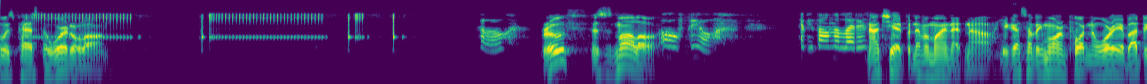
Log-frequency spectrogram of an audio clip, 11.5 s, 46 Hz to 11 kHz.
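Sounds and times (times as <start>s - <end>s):
speech: 0.0s - 1.2s, 5.4s - 7.0s, 8.2s - 11.4s
telephone bell ringing with a rapid metallic trill: 0.4s - 1.4s, 2.0s - 3.7s.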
